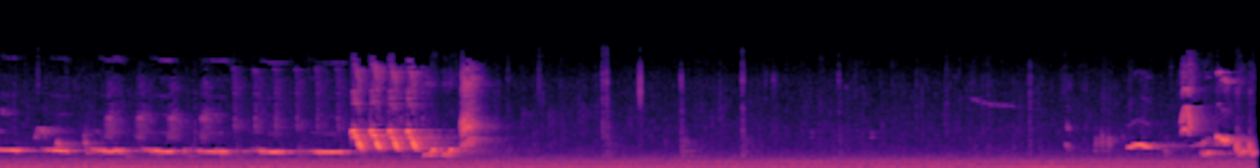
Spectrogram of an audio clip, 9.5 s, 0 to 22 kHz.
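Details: At the Żerański Canal on 24 April 2022 a thrush nightingale gives a long level whistle, then a loud, harsh, rattling burst of rapid notes. Quiet follows before further short chirps, with a constant low hum behind.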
